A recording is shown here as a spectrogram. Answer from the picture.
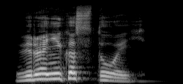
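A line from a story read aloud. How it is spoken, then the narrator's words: Sharp voice. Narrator (Russian): резко прозвучал его голос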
